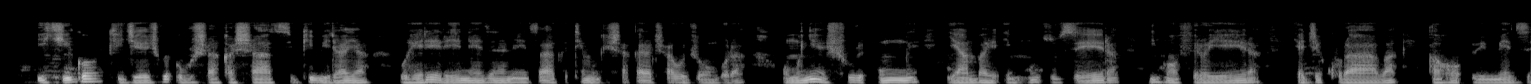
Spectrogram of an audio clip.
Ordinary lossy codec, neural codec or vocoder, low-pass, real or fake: Opus, 64 kbps; none; 7.2 kHz; real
